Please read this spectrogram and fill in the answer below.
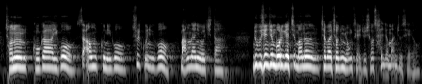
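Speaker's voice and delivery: begging for his life, half sobbing; terrified pleading. Retold or imitated. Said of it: "막 이러면서 엉엉 막 울기". (두려움에 떨며 애원하듯)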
